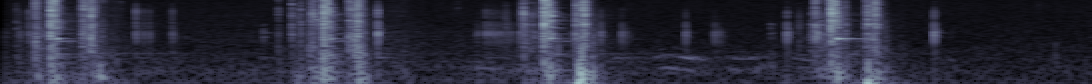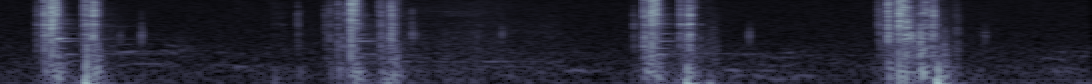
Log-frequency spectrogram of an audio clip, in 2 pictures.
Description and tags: Seatbelt, Out, A
Raw audio of a seatbelt in a car being released numerous times.
An example of how you might credit is by putting this in the description/credits:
